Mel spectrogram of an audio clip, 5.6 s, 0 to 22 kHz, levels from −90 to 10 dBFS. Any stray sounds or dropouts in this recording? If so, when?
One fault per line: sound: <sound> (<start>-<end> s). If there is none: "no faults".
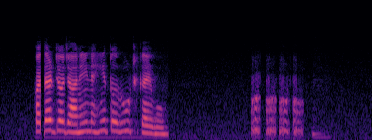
sound: dropout (0.6-0.7 s)
sound: laugh (3.8-4.6 s)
